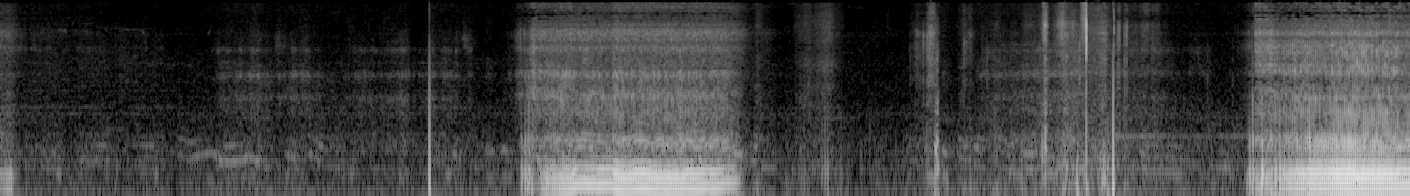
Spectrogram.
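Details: A Weimaraner snores while dreaming, in deep, rumbling bursts, with quiet rustling and soft breathing between them.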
